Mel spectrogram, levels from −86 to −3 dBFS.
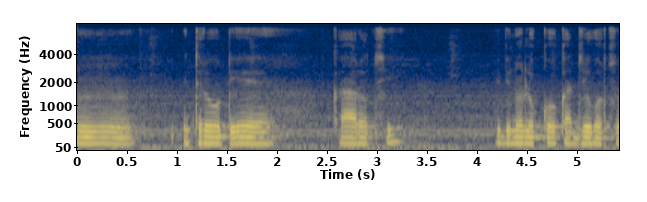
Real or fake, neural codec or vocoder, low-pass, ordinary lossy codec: real; none; 7.2 kHz; none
